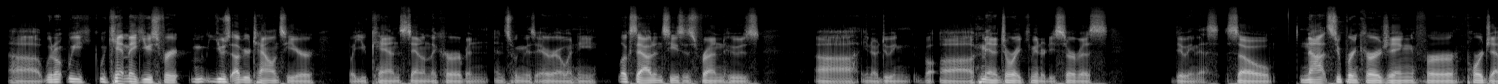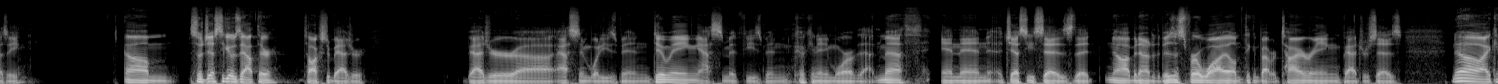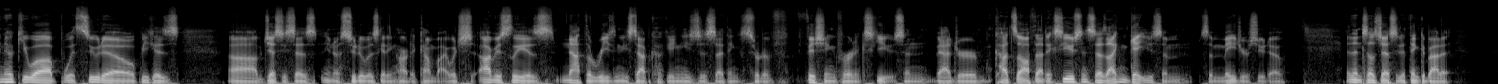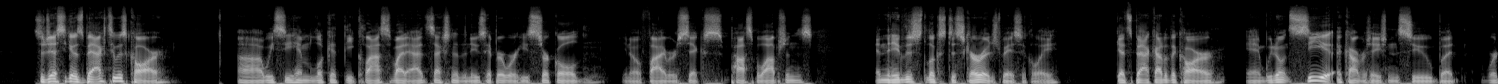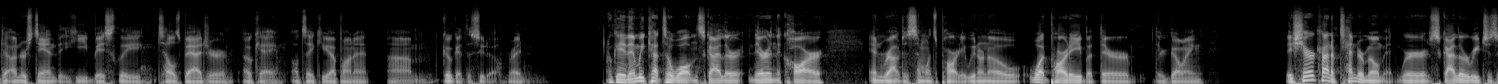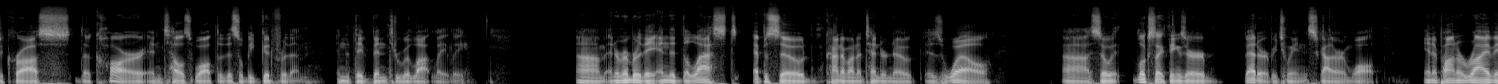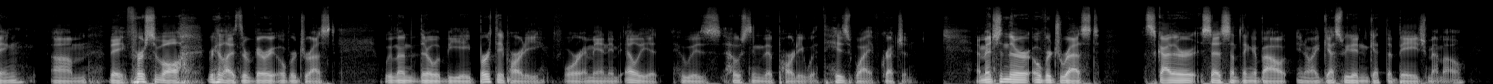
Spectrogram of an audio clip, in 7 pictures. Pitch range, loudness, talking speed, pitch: 75-95 Hz, -22 LUFS, 215 wpm, 85 Hz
